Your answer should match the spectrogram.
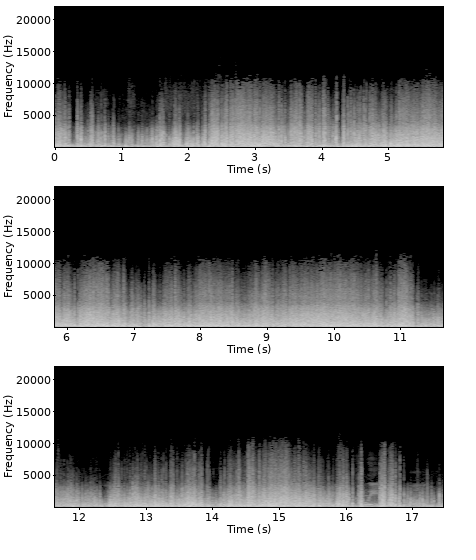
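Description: Wind buffeting the microphone: a steady, rushing noise that eases briefly about eleven seconds in and then picks up again.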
